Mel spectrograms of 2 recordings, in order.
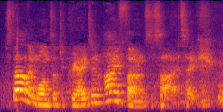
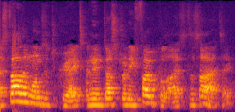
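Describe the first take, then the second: First: Subtitle misreading. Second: Said in the usual way. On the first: Retold or imitated. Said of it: "Do you know what subtitle said?". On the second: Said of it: "the narrator said".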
